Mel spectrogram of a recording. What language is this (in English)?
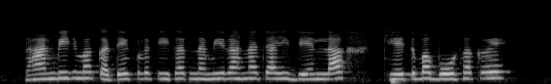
Chhattisgarhi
